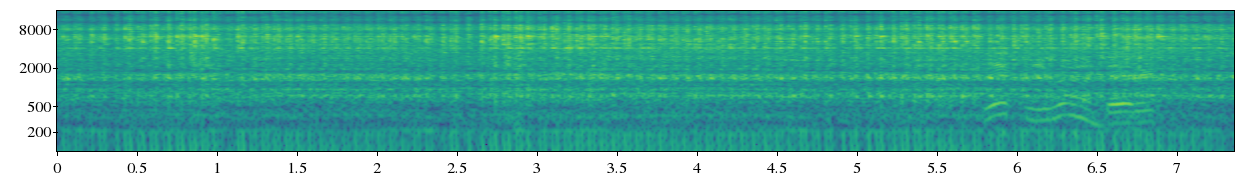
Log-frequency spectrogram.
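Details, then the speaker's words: 2018 Hustler Raptor SD 54in mower, Kawasaki FR691V V-twin, first start on choke after head gasket and valve seal replacement, shroud off: smooth, even low idle with steady pulses, no tapping or misfire. "there it is going to let it Dole here a second big the smoke a little bit turn off some of that"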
